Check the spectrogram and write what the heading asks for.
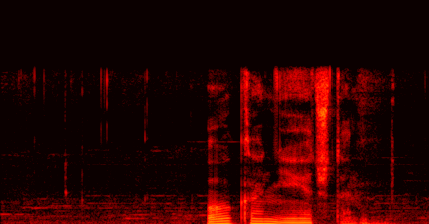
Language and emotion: Russian, sad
